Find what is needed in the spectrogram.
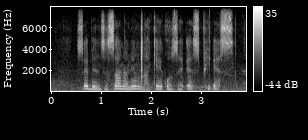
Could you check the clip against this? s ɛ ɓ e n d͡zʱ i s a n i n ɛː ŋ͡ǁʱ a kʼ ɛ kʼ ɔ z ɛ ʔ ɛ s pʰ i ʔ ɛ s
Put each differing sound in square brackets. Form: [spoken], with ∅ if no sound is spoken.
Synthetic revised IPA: s ɛ ɓ e n d͡zʱ i s a n [a] n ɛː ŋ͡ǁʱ a kʼ ɛ kʼ ɔ z ɛ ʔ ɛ s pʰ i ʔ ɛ s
